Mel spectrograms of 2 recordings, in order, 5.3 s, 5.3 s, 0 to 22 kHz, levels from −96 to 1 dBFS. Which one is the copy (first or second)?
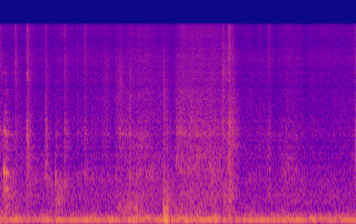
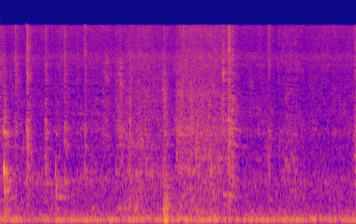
first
